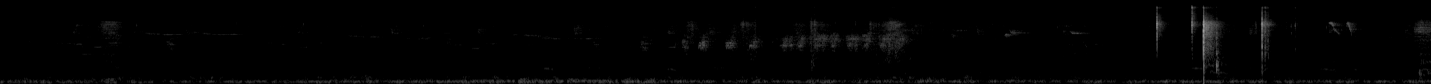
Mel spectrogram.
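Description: Birds chirping, with many short chirps over a steady high hiss, and a busier stretch about halfway through. A few loud, sharp clicks come close together near the end.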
